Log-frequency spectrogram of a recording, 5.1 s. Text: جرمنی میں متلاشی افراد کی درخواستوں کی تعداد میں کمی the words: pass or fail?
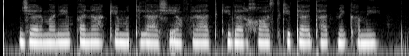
fail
